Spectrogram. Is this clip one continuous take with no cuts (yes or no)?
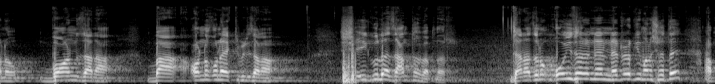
yes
